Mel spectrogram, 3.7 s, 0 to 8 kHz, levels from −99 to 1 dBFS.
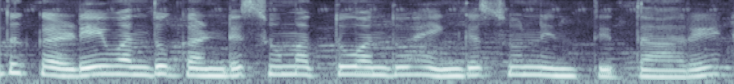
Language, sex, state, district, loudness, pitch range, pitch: Kannada, female, Karnataka, Bidar, -13 LUFS, 210-245 Hz, 225 Hz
